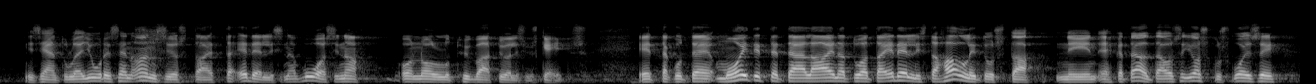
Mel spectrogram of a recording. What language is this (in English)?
Finnish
